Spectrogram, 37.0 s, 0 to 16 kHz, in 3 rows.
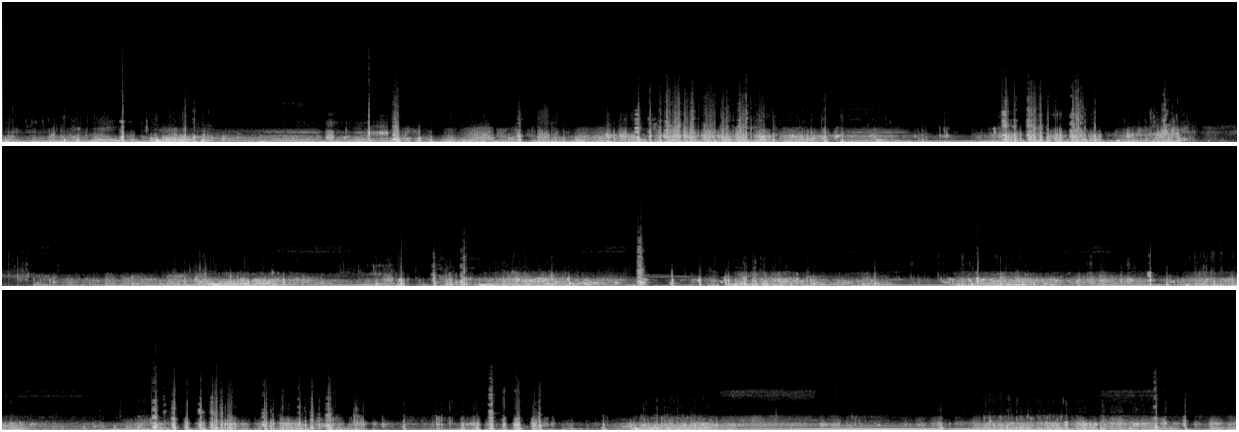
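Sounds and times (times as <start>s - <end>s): bubbles gurgling and clicking: 0.0s - 37.0s
steady low hum: 0.0s - 37.0s
diver breathing through regulator: 0.8s - 6.2s, 7.2s - 9.3s, 11.7s - 27.1s, 30.8s - 37.0s.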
